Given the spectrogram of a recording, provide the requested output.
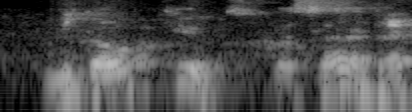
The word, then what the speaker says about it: Miko Hughes: case you don't know who this is, it's Miko Hughes. Yes, sir. Did I pronounce it right? Yes, you did. Yeah. Wow. No, you nailed it. Good thing you said, because I was going to say Michael.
